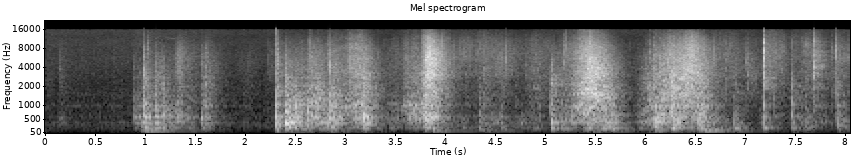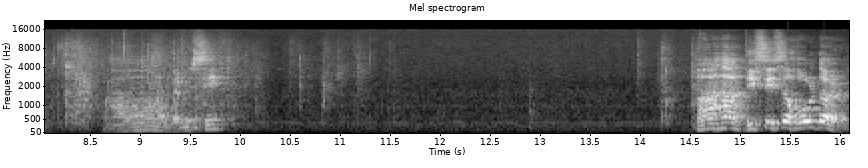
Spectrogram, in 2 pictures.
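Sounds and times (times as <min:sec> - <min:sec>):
plastic scraping on cardboard: 0:02.4 - 0:10.2.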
